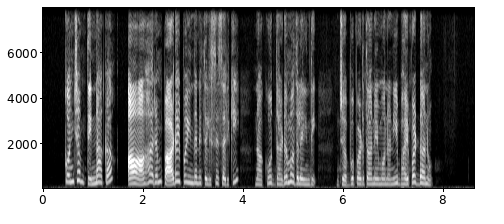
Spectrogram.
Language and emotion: Telugu, fearful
